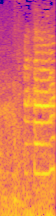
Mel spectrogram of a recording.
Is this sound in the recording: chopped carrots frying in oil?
no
